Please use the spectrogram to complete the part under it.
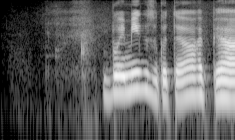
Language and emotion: Russian, sad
